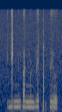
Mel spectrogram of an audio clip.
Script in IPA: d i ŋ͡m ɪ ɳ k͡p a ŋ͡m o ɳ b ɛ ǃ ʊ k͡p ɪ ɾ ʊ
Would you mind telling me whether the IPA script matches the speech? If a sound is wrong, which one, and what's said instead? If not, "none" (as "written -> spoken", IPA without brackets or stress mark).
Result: none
